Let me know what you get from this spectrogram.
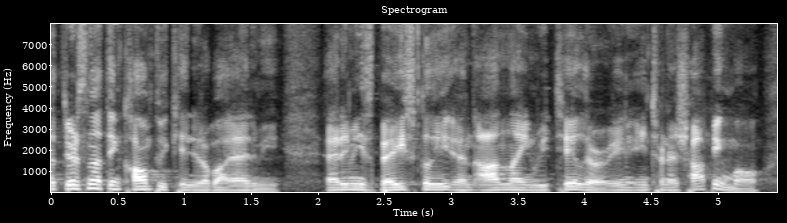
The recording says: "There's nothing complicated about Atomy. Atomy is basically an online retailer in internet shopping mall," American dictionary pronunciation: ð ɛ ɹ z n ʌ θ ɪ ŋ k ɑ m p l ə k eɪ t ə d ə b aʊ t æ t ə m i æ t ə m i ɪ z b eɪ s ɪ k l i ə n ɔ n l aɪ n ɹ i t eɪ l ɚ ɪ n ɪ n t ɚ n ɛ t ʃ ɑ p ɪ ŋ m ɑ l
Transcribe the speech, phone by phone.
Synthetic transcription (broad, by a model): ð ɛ ɹ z n ʌ θ ɪ ŋ k ɑ m p l ə k eɪ t ə d ə b aʊ t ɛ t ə m i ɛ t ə m i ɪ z b eɪ s ɪ k l i ə n ɔ n l aɪ n ɹ i t eɪ l ɚ ɪ n ɪ n t ɚ n ɛ t ʃ ɑ p ɪ ŋ m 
